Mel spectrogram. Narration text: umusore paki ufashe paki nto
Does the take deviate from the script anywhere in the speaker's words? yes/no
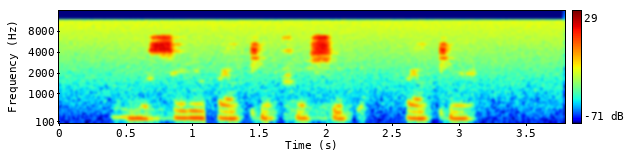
no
